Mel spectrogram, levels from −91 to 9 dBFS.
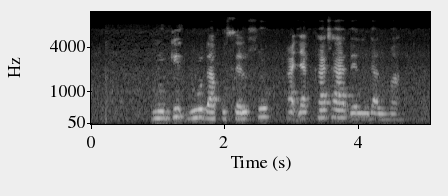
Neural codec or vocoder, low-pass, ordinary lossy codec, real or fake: none; 7.2 kHz; Opus, 24 kbps; real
